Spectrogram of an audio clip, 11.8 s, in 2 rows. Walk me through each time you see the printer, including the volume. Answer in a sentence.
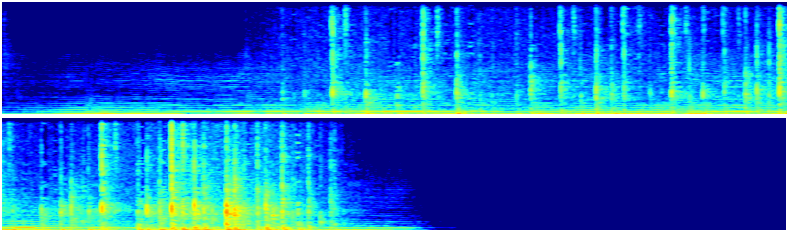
The printer can't be heard in this clip.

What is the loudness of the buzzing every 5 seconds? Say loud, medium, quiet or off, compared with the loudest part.
loud, loud, off.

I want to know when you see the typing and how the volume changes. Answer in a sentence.
The typing can be heard from 1.8 to 8.5 s, getting louder.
